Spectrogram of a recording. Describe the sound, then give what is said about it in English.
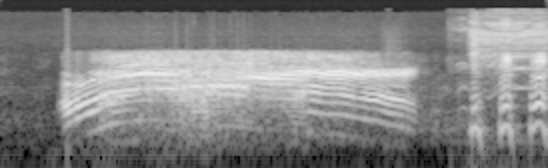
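A contestant speaking over the phone imitates a lion with one long, loud, strained roar lasting about two seconds, its pitch rising and then sagging, followed by a few quick spoken words. “let's hear your lion sound.”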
